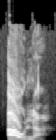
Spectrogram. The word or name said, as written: aula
